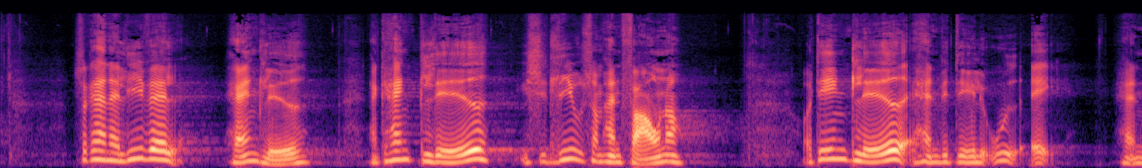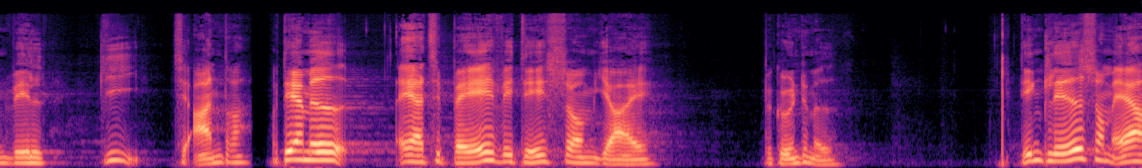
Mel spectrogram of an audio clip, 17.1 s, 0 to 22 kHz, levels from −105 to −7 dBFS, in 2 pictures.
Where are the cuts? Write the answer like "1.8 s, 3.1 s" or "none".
10.4 s, 16.1 s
